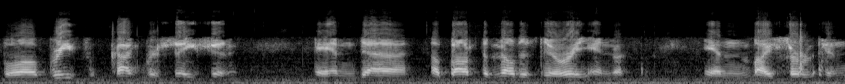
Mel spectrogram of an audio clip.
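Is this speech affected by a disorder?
Yes: Parkinson's disease; on medication.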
